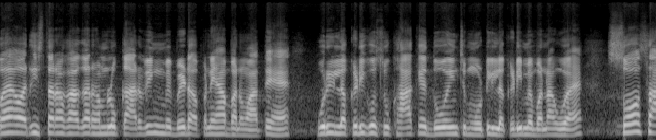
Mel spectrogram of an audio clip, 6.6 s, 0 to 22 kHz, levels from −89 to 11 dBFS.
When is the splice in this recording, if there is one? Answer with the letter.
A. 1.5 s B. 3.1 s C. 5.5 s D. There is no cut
D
